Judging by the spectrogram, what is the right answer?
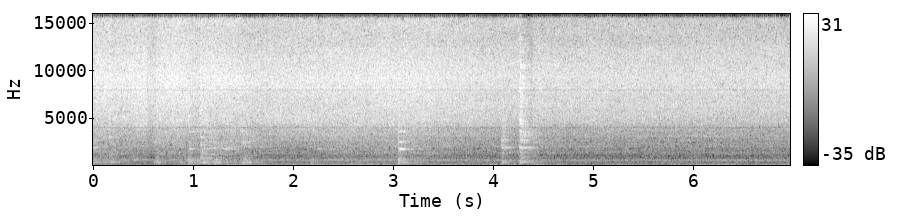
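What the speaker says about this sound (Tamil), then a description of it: "கிண்டி விட்டுங்க." Chopped tomatoes frying in a pan for beetroot soup give off a loud, steady hiss and sizzle, with occasional light scrapes and taps of a stirring spoon, close by.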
